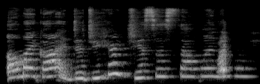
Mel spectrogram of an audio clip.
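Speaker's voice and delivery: high, eager gush of a question; excited question. Retold or imitated. Retelling asking the cafe owner, eager and high. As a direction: blurt it out, thrilled to ask. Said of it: "And I was like".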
